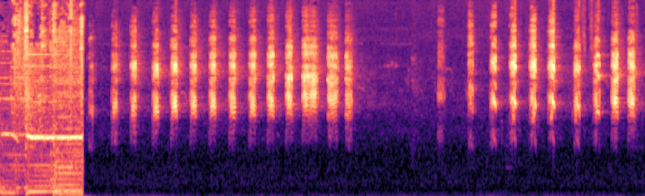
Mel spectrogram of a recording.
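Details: Oriental darter, Sri Lanka, a usually silent water bird, gives a fast, dry chattering series of clicking notes, about four a second, pausing once before resuming; a brief burst of music opens it.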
